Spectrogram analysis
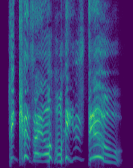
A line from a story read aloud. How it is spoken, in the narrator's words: she screamed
